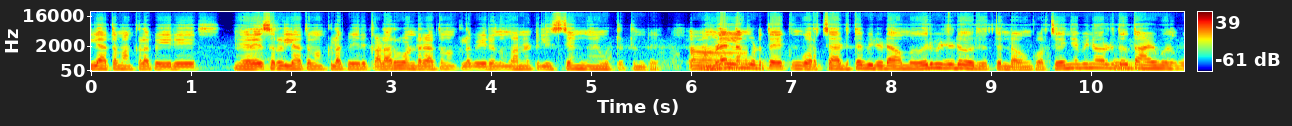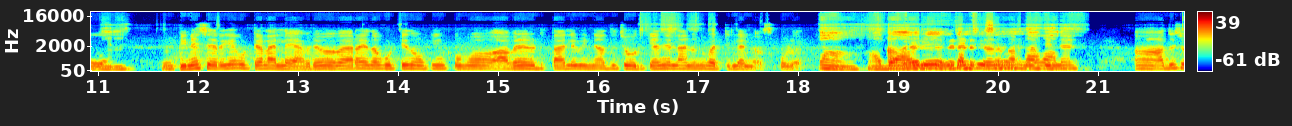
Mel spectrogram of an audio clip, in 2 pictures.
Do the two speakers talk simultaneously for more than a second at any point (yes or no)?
no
